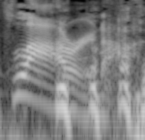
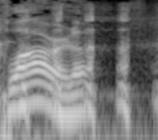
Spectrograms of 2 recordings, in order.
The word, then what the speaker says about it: Florida: Florida. – Florida.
